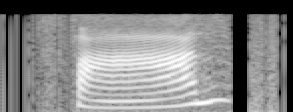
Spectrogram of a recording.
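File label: "faan2", Cantonese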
